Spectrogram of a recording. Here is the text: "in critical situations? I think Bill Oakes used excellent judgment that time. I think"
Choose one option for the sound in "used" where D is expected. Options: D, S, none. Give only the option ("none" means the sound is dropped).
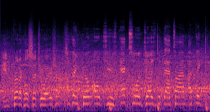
none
